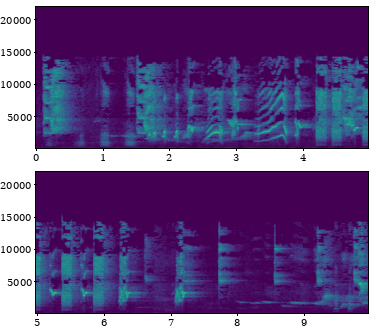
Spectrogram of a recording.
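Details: Javan myna full song used to get other mynas singing: dense run of harsh chatter, sweeping whistles and clipped notes, fading into softer scattered calls at the end.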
